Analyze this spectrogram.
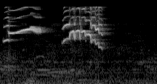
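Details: Oriental magpie-robin in the afternoon, used to lure home-kept birds into singing: two bright, high rising whistled phrases separated by a short pause.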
